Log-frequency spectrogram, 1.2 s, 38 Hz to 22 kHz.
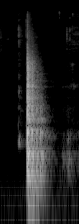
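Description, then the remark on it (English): A Kahuna 1000 cricket bat drops onto the floor with one loud, hollow wooden thunk that rings briefly and fades, followed by a faint clattering settle. “Anyway, sorry, the Kahuna 1000 hit the deck there.”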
